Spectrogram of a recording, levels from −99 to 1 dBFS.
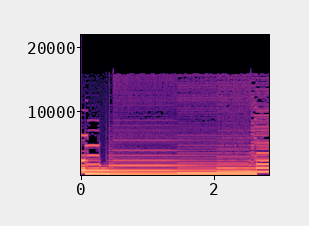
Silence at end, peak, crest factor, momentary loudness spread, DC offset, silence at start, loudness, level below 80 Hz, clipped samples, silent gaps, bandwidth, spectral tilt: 0 s; -6 dBFS; 12 dB; 5 LU; under 0.1%; 0 s; -19 LUFS; -62 dBFS; under 0.1%; none; 16 kHz; -6 dB/octave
